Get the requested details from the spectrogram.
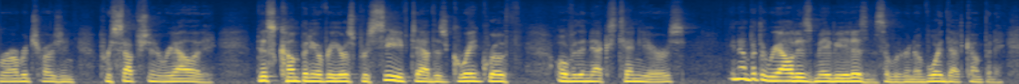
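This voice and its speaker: This man speaks very fast in a fairly high voice that is somewhat breathy. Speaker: investor and fund portfolio manager. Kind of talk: interview. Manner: halting.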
